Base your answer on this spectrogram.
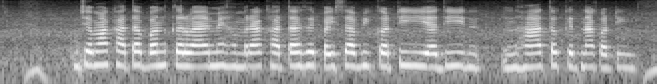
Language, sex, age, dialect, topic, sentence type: Bhojpuri, female, 25-30, Southern / Standard, banking, question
